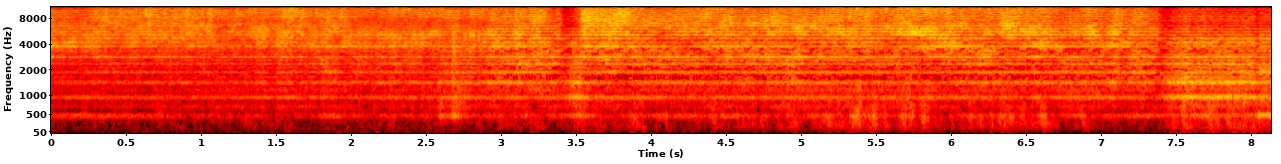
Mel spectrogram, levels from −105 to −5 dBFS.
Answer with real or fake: fake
